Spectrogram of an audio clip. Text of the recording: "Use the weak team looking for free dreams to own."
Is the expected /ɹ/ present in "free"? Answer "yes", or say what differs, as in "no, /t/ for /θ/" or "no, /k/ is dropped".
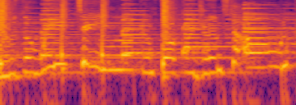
no, /ɹ/ is dropped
